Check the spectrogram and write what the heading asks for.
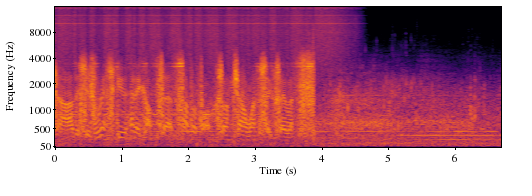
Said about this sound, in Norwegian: Etter hvert så kommer det helikopter flyvende inn mot eh, Scandinavian Star med søkelyset på de stopper eh, over oss og lyser på oss og ser at eh, det ser bra ut hos oss, og så fortsetter de da for å se om det er andre som trenger mer hjelp enn det,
